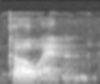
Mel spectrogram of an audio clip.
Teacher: That final G in the word going is going to be cut off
